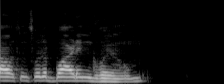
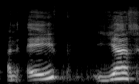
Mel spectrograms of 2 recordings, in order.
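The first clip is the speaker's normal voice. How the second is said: ordinary talk, nothing marked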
